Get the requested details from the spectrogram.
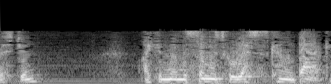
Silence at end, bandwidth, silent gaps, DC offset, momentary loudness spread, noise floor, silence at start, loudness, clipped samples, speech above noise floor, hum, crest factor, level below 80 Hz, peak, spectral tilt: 0 s; 5.4 kHz; none; under 0.1%; 10 LU; -32 dBFS; 0 s; -8 LUFS; 0.4%; 24 dB; none; 10 dB; -34 dBFS; 0 dBFS; -7.5 dB/octave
